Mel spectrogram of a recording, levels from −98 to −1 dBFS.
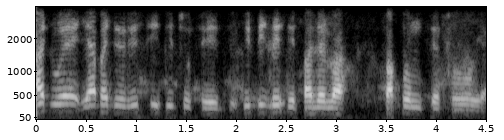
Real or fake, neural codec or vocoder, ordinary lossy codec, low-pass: fake; codec, 16 kHz, 8 kbps, FreqCodec, smaller model; Opus, 32 kbps; 3.6 kHz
